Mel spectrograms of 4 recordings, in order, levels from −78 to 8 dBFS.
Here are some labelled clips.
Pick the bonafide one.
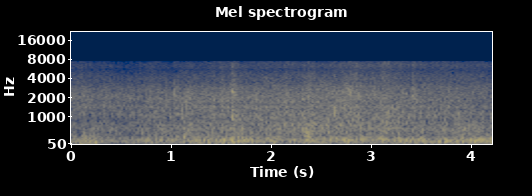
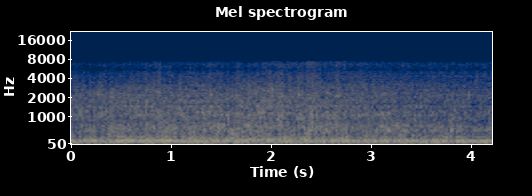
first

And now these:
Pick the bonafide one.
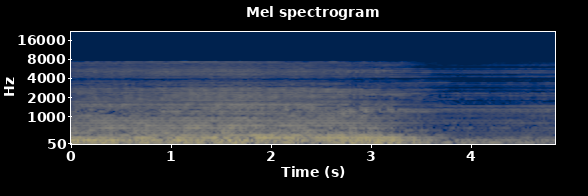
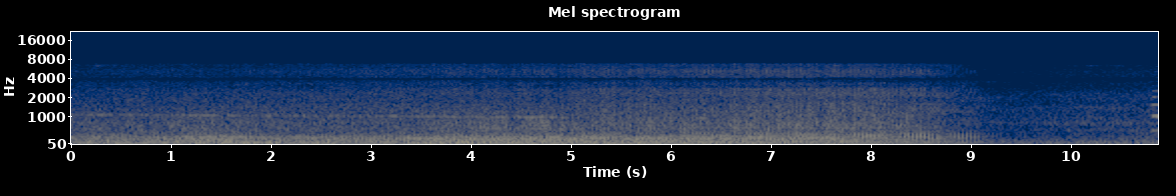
second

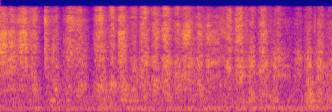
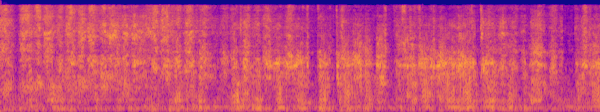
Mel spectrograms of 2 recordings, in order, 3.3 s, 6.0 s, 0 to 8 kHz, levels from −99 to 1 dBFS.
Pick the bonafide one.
first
